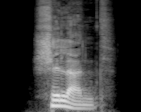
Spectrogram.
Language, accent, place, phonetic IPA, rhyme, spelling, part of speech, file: German, Germany, Berlin, [ˈʃɪlɐnt], -ɪlɐnt, schillernd, adjective / verb, De-schillernd.ogg
- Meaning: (verb) present participle of schillern; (adjective) 1. iridescent, shimmering, opalescent 2. colorful, glitzy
